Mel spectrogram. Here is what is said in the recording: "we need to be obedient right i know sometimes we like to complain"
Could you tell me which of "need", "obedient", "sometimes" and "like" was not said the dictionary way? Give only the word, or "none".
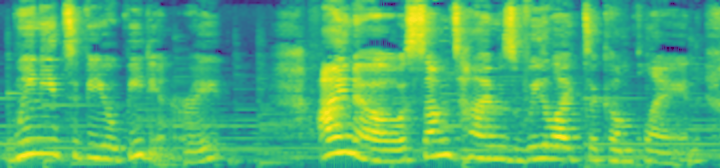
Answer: none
